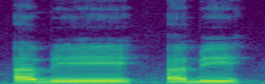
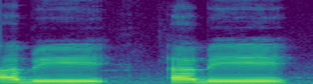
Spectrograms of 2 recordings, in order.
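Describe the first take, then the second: Both takes have the same delivery.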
